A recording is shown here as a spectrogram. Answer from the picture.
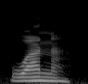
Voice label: "wana", there, wamesa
